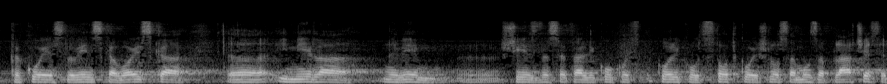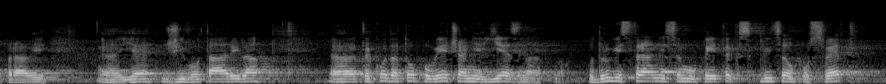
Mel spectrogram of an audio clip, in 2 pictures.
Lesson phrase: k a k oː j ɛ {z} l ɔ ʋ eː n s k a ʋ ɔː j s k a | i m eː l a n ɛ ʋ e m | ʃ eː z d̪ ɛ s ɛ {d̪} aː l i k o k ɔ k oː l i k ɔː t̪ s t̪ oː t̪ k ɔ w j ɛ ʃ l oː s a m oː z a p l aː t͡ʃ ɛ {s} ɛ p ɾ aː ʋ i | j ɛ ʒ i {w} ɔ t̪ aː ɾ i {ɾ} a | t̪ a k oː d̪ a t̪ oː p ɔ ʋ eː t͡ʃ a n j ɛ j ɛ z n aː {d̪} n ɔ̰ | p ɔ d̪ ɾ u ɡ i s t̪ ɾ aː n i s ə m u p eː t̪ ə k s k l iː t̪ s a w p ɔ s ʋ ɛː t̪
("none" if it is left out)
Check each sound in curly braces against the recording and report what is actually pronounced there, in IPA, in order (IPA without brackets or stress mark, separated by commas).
s, t̪, s, ʋ, l, t̪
